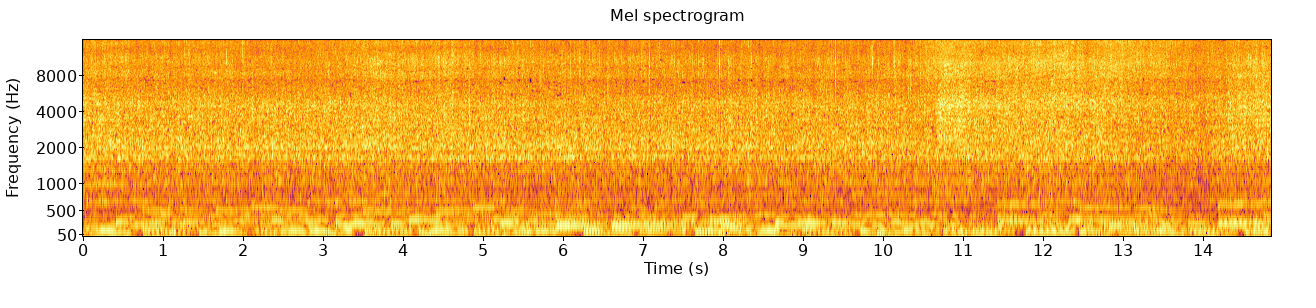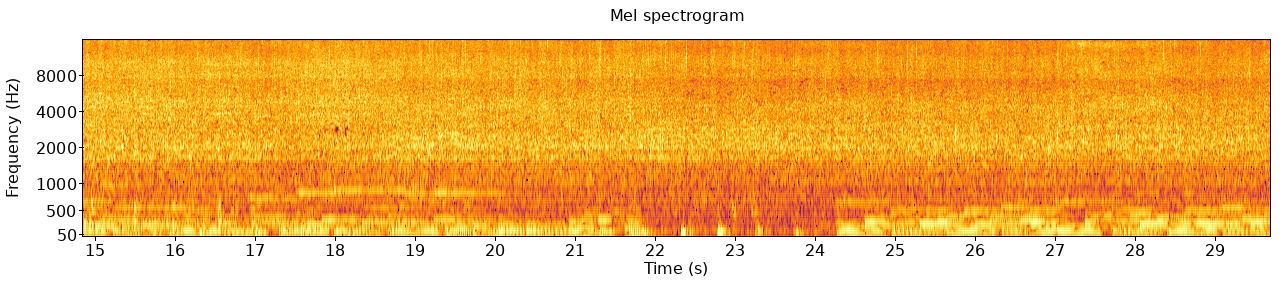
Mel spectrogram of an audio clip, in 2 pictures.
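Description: Tandoori-marinated chicken legs sizzling steadily in oil in a pan, with a few sharp clicks late on. Background music plays underneath.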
